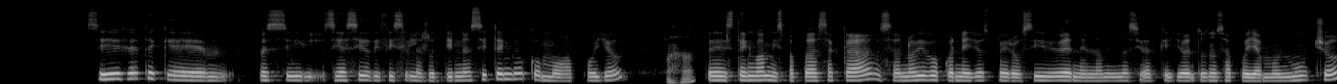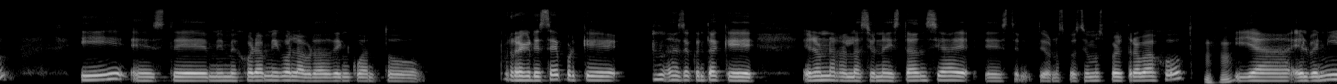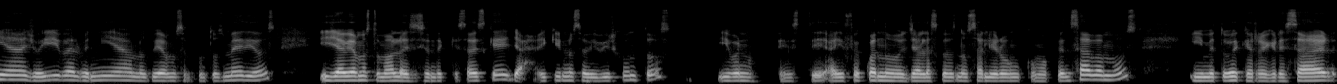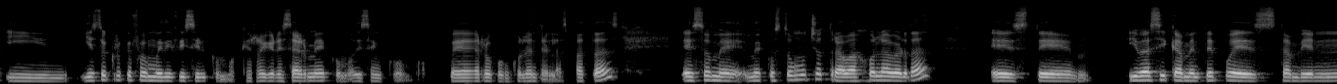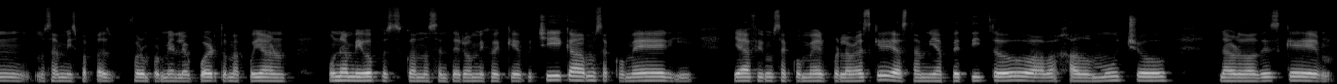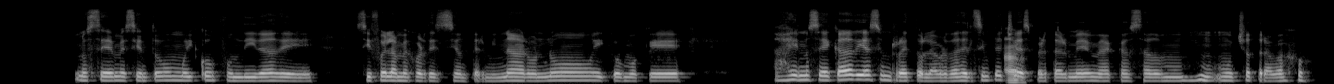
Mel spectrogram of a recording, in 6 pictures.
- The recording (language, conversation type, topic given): Spanish, advice, ¿Cómo puedo recuperarme emocionalmente después de una ruptura reciente?
- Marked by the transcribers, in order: other noise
